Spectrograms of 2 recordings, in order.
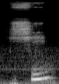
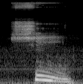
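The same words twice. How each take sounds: First: The vowel is short. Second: The vowel is held twice as long.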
